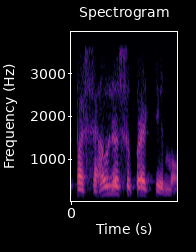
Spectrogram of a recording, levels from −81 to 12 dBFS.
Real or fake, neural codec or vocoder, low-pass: real; none; 3.6 kHz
